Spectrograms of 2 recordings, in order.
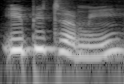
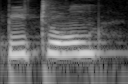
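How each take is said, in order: First: The word ends with a 'tuh-mee' sound. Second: The word ends with a 'tome' sound. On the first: The speaker calls it right. "आप इसको बोलेंगे इपिटमी" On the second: The speaker calls it wrong. "आप इसको एपिटोम नहीं बोलेंगे"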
